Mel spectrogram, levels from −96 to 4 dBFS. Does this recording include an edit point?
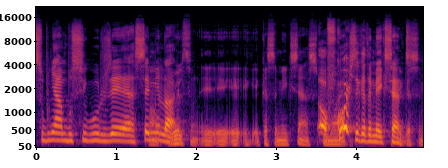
no; 0 cuts

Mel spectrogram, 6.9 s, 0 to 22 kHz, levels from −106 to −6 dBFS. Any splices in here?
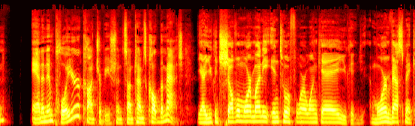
yes; 1 cut; at 3.1 s

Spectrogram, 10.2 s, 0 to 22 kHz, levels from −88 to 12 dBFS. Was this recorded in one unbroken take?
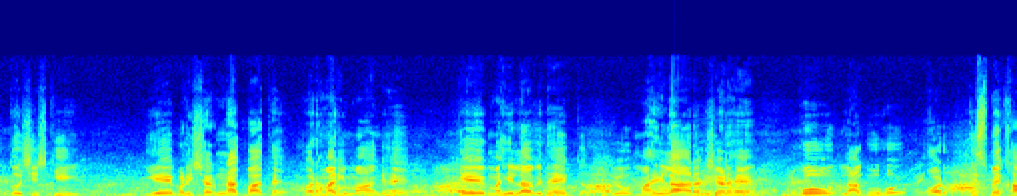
yes; 0 cuts

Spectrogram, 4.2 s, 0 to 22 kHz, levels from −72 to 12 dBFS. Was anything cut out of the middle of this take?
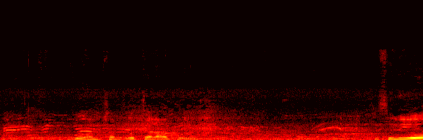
no; 0 cuts

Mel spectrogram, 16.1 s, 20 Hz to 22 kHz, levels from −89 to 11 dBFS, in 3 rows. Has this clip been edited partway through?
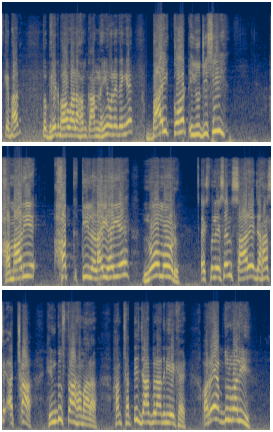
yes; 1 cut; at 2.8 s

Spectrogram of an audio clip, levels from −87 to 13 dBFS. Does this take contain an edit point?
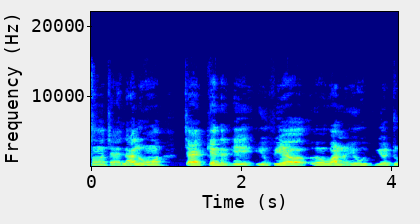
no; 0 cuts

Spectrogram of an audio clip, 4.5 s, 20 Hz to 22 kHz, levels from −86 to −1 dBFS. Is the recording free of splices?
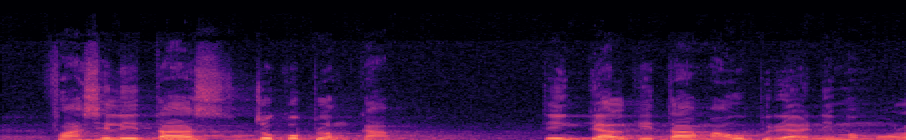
yes; 0 cuts

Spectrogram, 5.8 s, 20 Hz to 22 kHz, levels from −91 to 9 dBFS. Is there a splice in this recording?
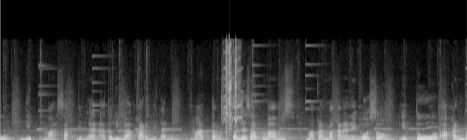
yes; 1 cut; at 2.9 s

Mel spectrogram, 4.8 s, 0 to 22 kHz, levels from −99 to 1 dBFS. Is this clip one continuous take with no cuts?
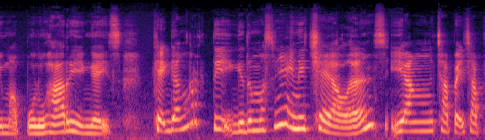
no; 2 cuts; at 1.3 s, 3.9 s

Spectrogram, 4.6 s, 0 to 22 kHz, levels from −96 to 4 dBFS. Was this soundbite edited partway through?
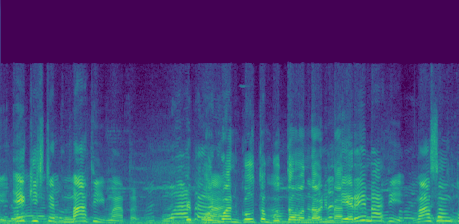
no; 0 cuts

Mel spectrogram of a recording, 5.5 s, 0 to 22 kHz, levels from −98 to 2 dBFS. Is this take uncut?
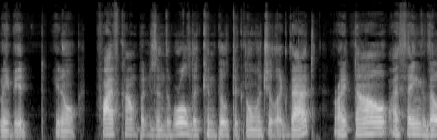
no; 2 cuts; at 1.1 s, 4.0 s

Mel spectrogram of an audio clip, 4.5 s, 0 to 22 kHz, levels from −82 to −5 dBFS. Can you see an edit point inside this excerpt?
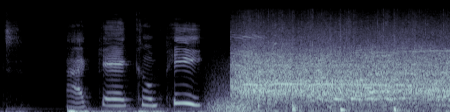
yes; 1 cut; at 2.3 s

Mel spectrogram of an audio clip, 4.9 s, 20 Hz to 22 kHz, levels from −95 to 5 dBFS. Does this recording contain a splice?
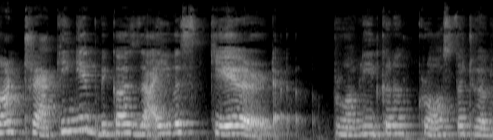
no; 0 cuts

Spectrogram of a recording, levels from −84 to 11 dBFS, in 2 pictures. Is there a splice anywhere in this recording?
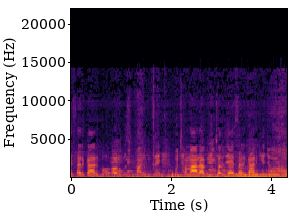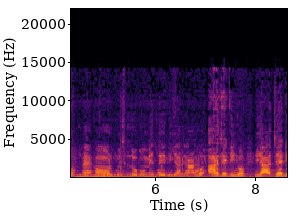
yes; 1 cut; at 6.6 s

